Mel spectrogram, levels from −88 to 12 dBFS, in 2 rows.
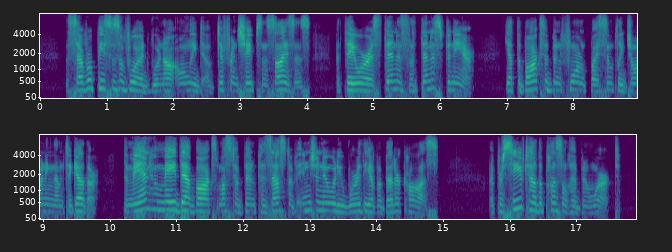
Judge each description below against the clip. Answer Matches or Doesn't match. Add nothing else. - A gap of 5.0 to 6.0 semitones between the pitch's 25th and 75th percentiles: Doesn't match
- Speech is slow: Doesn't match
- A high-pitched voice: Matches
